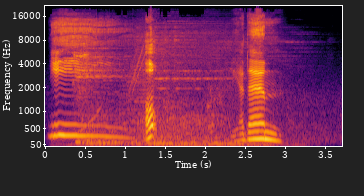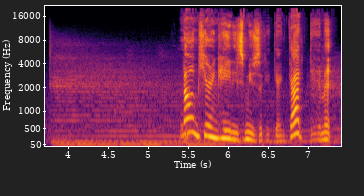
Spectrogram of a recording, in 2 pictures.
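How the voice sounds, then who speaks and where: Casual, higher-voiced woman reacting to a game. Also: sing-song, slow pace, long pauses, a bit bright, soft background music. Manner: informal, reactive. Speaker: gaming streamer. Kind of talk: casual gameplay reaction commentary.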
